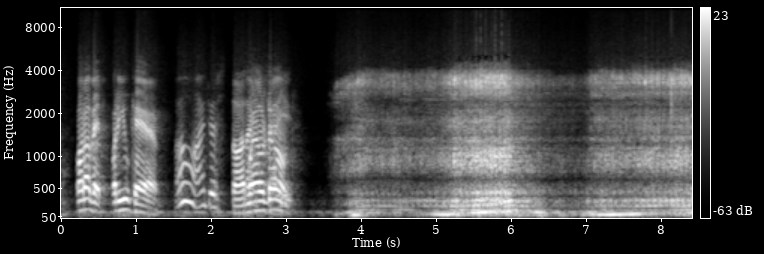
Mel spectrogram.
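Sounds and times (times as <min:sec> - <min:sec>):
speech: 0:00.2 - 0:03.2
car engine revving as the car speeds away: 0:03.6 - 0:08.4.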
